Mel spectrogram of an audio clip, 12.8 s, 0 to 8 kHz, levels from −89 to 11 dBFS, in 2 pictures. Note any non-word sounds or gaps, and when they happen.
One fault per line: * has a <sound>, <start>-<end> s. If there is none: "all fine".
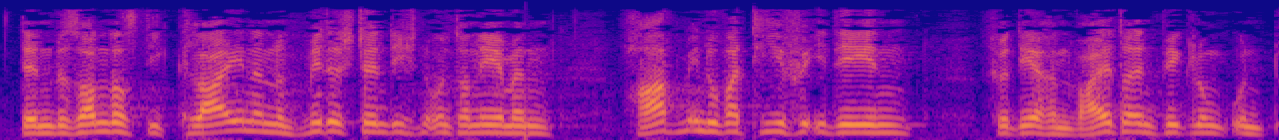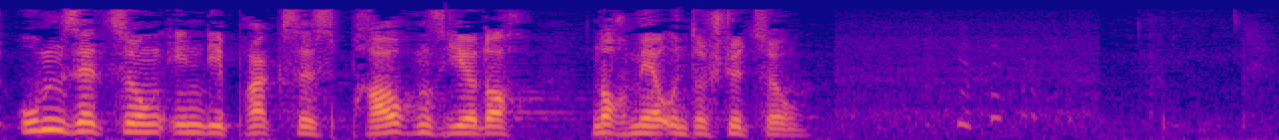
* has a laugh, 11.0-11.8 s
